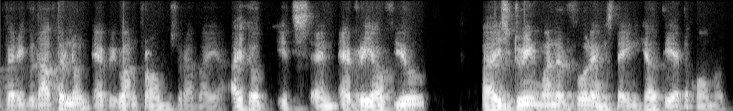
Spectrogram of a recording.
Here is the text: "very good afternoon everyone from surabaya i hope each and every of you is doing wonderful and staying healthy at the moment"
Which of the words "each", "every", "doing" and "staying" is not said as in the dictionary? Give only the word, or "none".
each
